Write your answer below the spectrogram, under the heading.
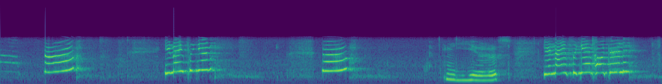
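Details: A pet female cat named Stinky indoors, at ease and being spoken to; several rising then falling meows come in short bursts every few seconds between a person's talk.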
